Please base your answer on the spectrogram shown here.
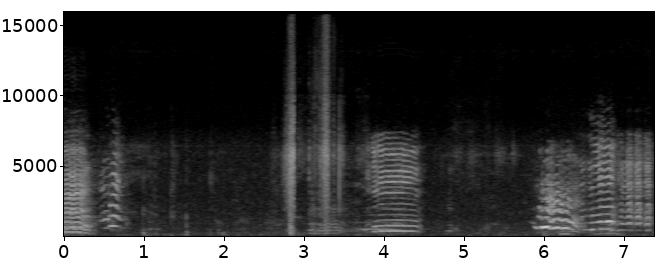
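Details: Boer goats from Acatlán de Osorio, Puebla, Mexico: scattered bleats, one long harmonic bleat mid-clip and a wavering pair at the end, between quieter stretches with brief clattering noises.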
